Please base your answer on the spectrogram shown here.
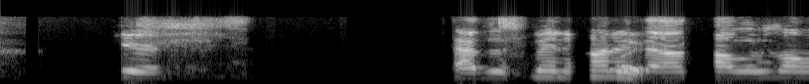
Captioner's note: laughing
